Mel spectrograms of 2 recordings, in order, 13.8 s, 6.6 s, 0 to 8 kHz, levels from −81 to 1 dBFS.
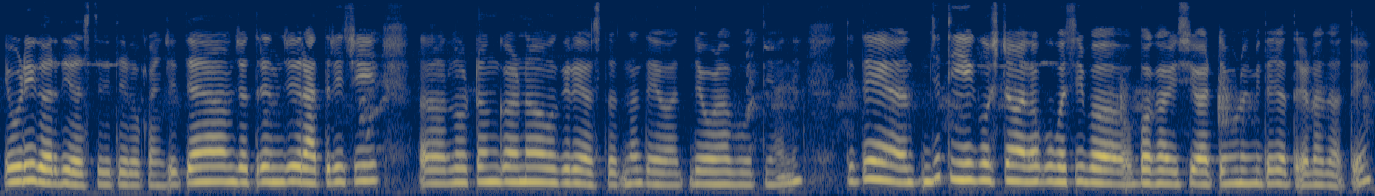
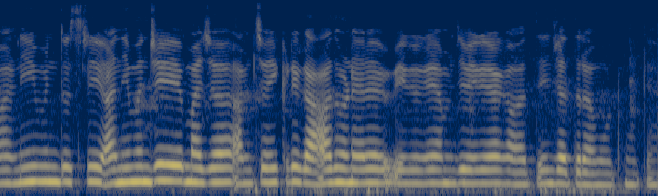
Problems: none marked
